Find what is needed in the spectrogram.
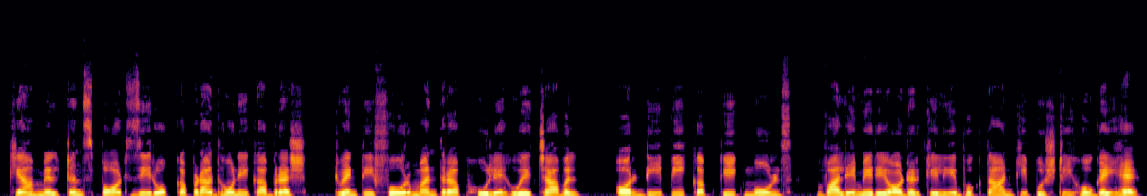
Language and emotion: Hindi, neutral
